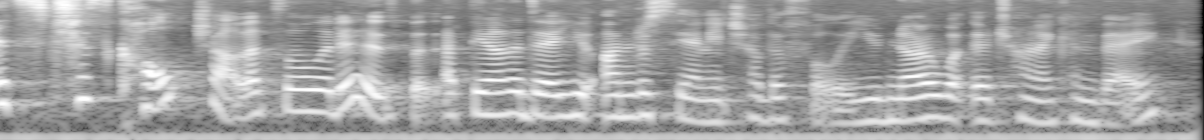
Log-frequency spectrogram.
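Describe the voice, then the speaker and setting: Speaking at a fairly quick pace with an Australian accent, a woman is heard over noticeable background noise and audible room echo. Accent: shaped by Australian dad. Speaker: interviewee. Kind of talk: interview.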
